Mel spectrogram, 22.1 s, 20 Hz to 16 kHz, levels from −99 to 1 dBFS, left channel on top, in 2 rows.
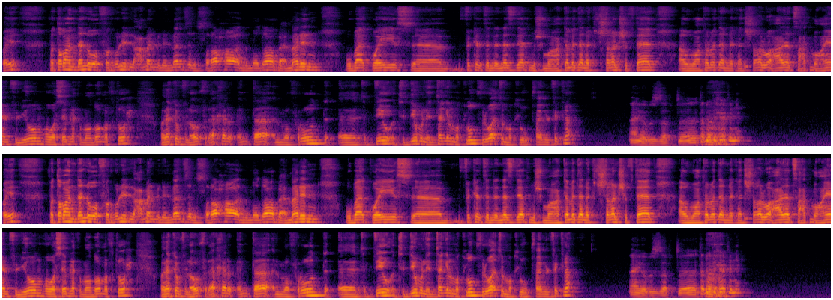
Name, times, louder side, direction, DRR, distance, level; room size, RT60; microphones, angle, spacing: voice 1, 0.0-18.7 20.4-20.7, right 6 dB, 85° right, 0.5 m, -31 dB
voice 2, 19.4-20.9, right 3 dB, 45° right, 2.5 m, -34 dB
10.0 x 4.9 x 7.2 m
head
